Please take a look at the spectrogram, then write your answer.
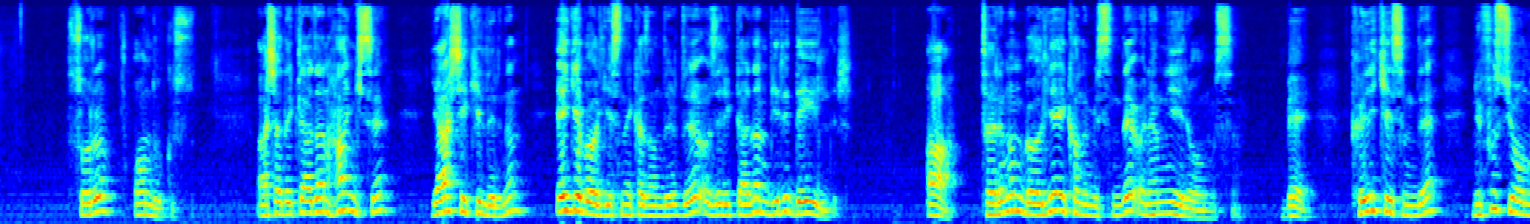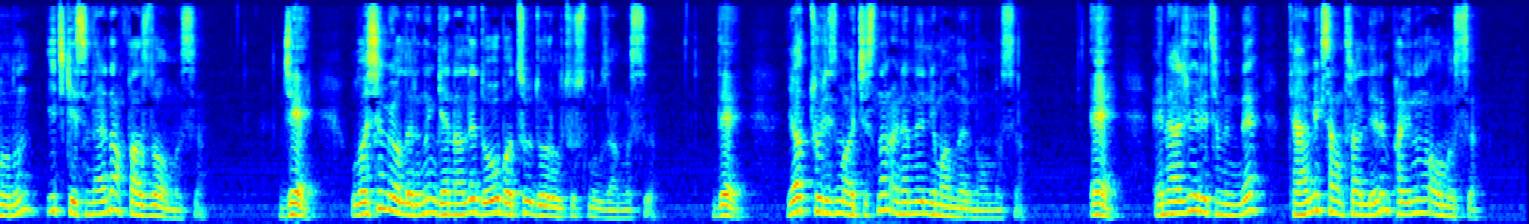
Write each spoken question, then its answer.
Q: Aşağıdakilerden hangisi yer şekillerinin Ege bölgesine kazandırdığı özelliklerden biri değildir?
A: Doğru yanıt E şıkkı.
